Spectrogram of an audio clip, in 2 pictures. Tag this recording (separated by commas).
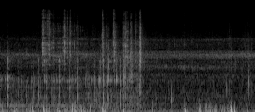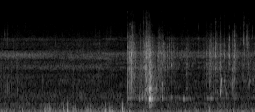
Water, Glass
